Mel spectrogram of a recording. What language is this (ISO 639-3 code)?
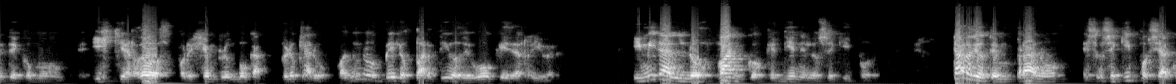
spa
